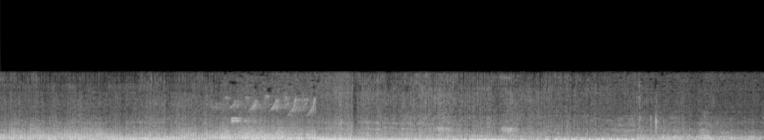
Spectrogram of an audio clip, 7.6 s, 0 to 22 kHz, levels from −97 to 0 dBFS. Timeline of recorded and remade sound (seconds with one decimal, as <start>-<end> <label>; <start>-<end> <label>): 0.0-2.2 remade; 2.2-3.5 recorded; 3.5-6.0 remade; 6.0-7.6 recorded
